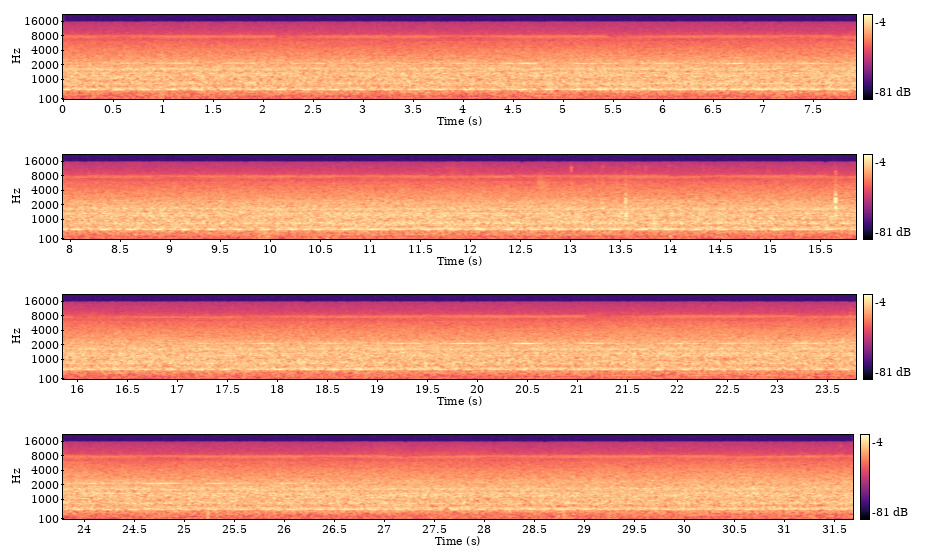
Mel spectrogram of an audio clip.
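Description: A steady mechanical hum with a constant mid-pitched tone, unchanging throughout.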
